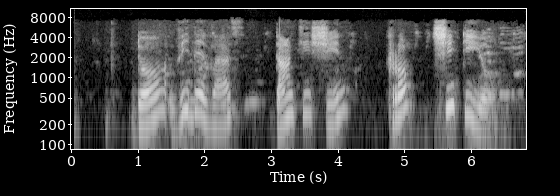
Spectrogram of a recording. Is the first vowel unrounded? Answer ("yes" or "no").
no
